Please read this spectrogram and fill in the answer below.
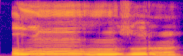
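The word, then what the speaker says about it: انْظُرْ: Za berbaris di depan, huruf yang ketiga berbaris di depan, maka hamzah wasal berbaris di depan. Maka ini bacanya unzur kaifa nusarriful ayat.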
